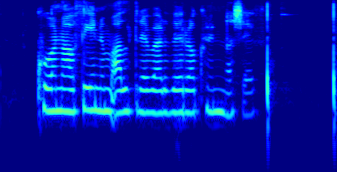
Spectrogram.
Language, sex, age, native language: Icelandic, male, 11, Icelandic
